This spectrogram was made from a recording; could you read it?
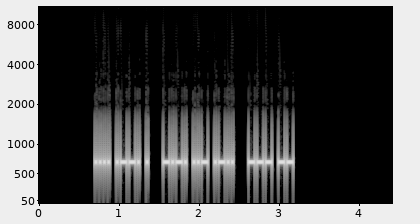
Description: Morse code, heard as a keyed tone, about 44 wpm, 700 Hz. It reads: HPE CUL OM
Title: Common QSO Phrases 45wpm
